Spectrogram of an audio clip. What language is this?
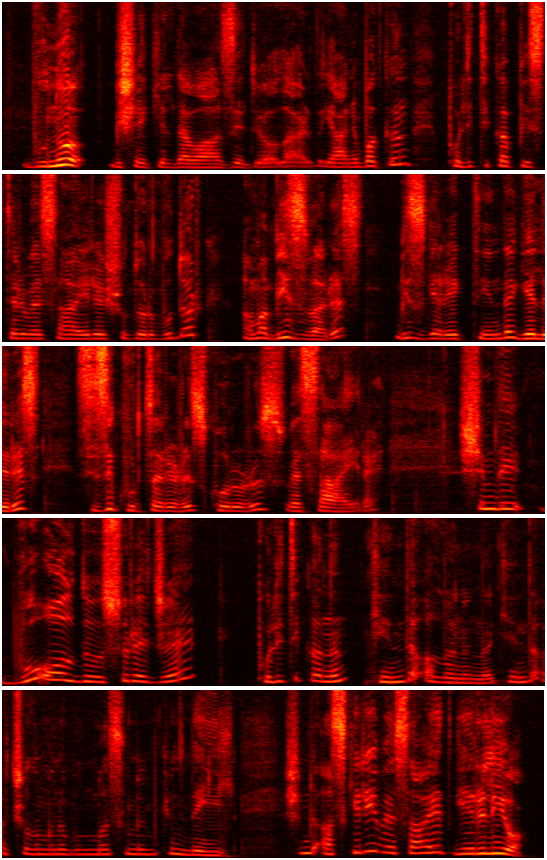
Turkish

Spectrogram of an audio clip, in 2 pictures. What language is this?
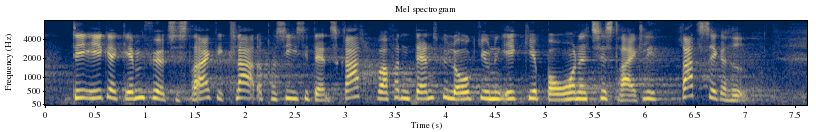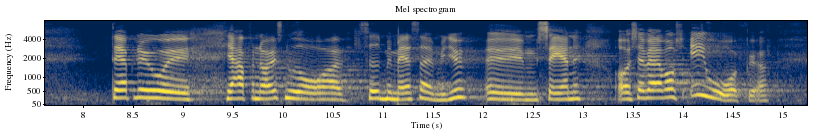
Danish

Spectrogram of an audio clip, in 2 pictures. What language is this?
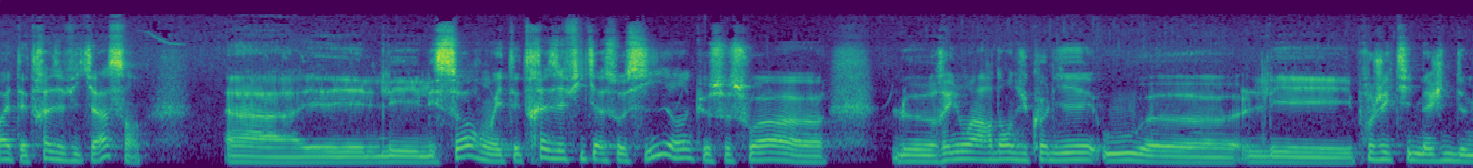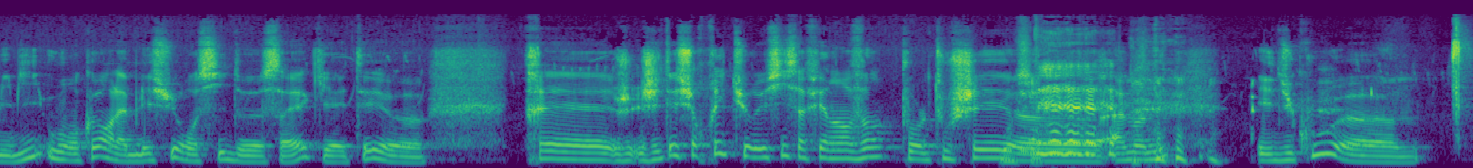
French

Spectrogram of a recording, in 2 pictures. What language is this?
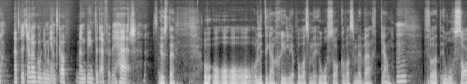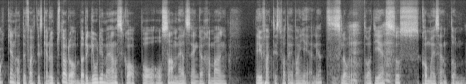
Swedish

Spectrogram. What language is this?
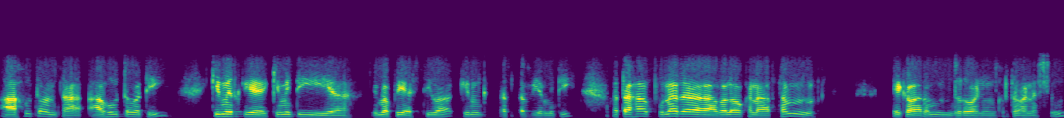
Sanskrit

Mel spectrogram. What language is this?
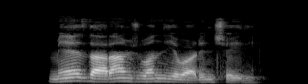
Pashto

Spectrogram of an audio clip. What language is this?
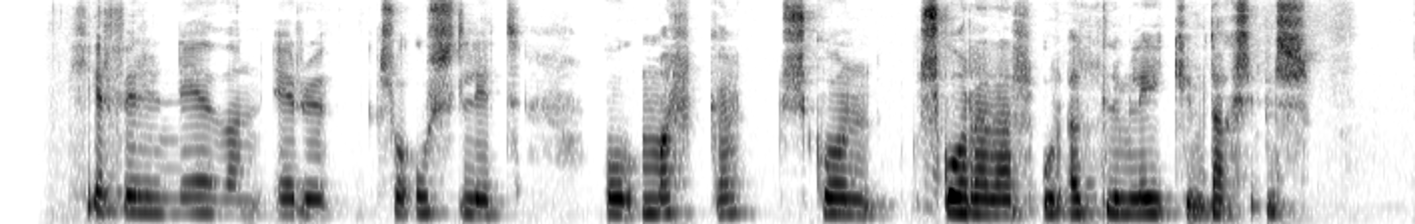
Icelandic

